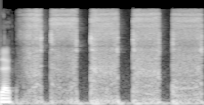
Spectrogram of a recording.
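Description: Recorded shaker track playing back soloed: about five even rattling strokes, each followed by a short gap. It is heard through a compressor set to fast attack and slow release, which levels the strokes out and takes away their initial peaks.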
